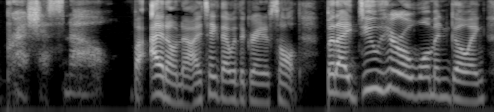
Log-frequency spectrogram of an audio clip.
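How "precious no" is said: faint ghostly whisper. Retold or imitated. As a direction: breathe it like a ghost. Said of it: "a woman saying".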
